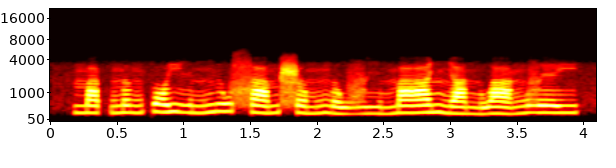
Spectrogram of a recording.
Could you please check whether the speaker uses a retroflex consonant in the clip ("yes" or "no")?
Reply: yes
